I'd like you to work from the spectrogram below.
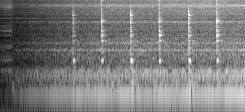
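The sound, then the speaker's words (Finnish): Steady ticking of an old grandfather clock, sharp clicks spaced about every half second, over a low constant hum with no voices. “Mummolasta muistuttaa vain vanha kaappikello ja sohva, jossa olen lapsena nukkunut.”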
